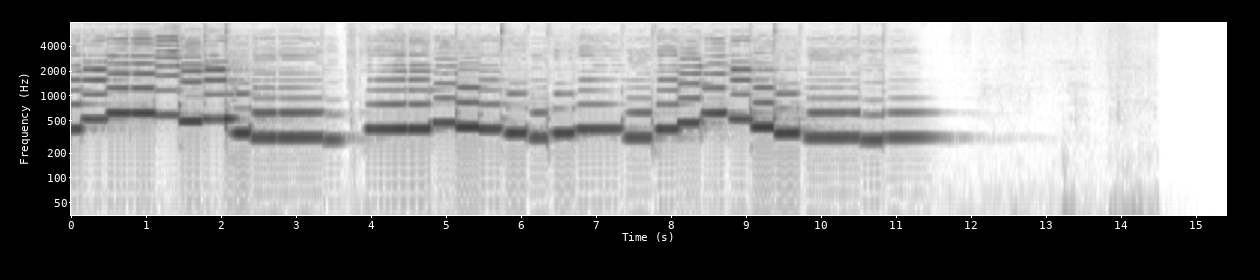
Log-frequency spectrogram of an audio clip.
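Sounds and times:
clarinet: 0.0 - 12.0
saxophone: 0.0 - 12.0.

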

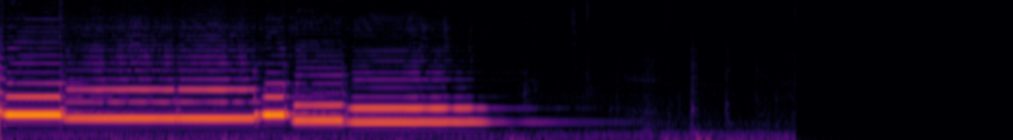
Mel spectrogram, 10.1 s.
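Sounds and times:
saxophone: 0.0 - 5.6
clarinet: 0.0 - 5.7.

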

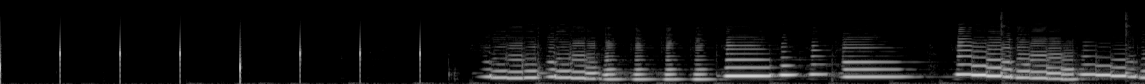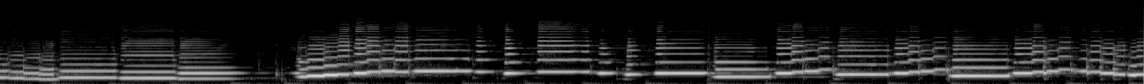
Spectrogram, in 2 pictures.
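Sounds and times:
clarinet: 4.7 - 22.8
saxophone: 4.7 - 22.8.

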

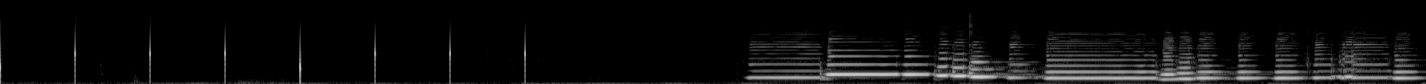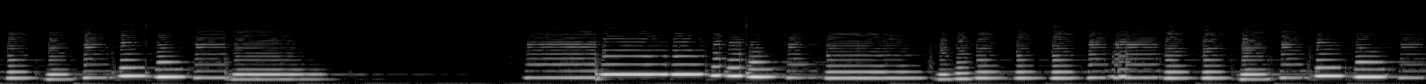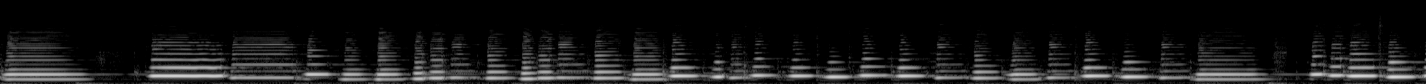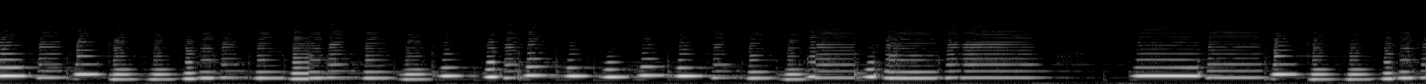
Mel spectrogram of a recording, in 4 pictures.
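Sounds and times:
clarinet: 7.4 - 18.2, 19.4 - 57.0
saxophone: 7.4 - 57.0.

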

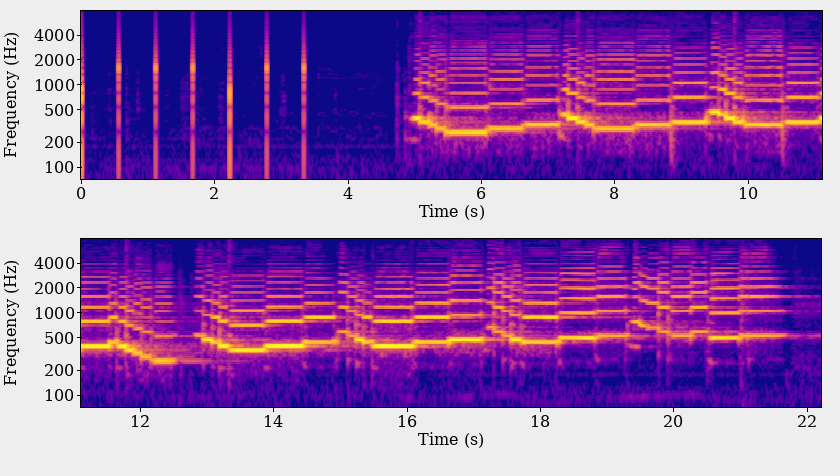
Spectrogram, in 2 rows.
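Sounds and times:
clarinet: 4.9 - 22.2
saxophone: 4.9 - 22.2.

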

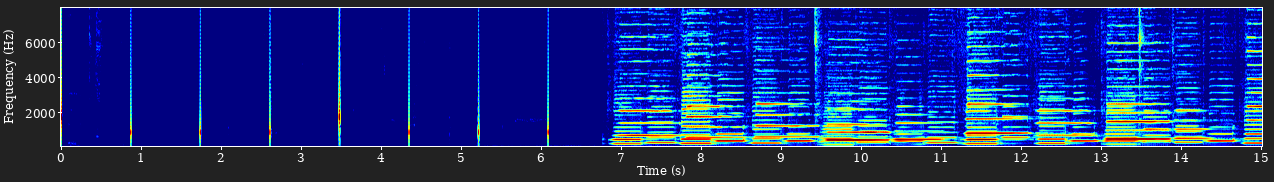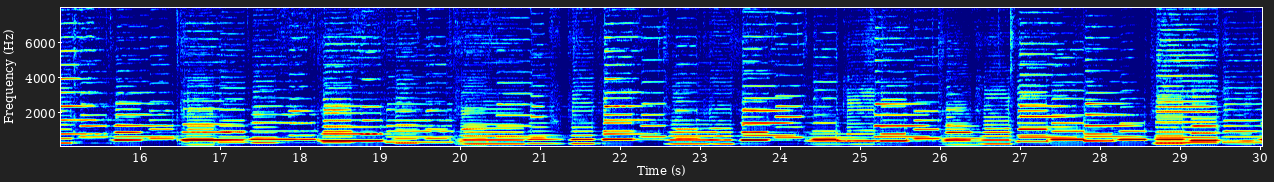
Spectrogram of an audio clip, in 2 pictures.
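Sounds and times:
clarinet: 6.8 - 30.0
saxophone: 6.8 - 30.0.

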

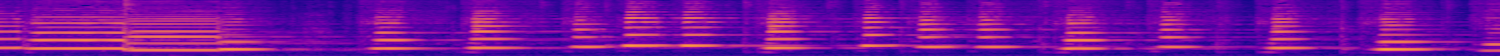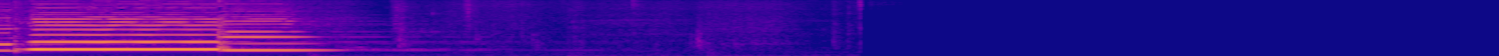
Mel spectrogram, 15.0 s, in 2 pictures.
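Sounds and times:
clarinet: 0.0 - 10.1
saxophone: 0.0 - 10.1.

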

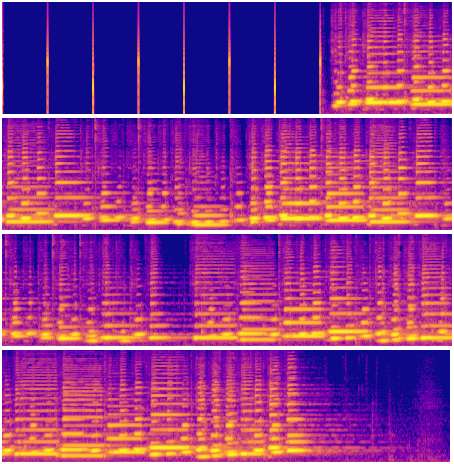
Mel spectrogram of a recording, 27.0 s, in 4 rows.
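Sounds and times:
clarinet: 5.0 - 25.8
saxophone: 5.0 - 25.9.

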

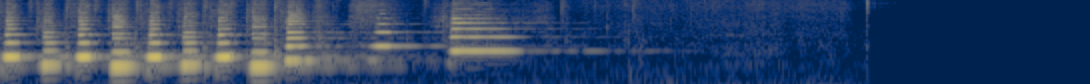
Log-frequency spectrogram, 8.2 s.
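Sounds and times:
saxophone: 0.0 - 4.6
clarinet: 0.0 - 4.7.

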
